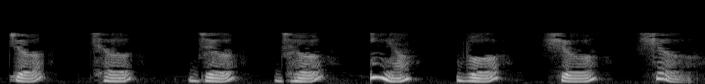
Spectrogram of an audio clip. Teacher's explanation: इन वर्णों में जिह्वा कठोर तालु का स्पर्श करती है। ये हैं च, छ, ज, झ, इय, व, श, श। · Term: तालव्य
